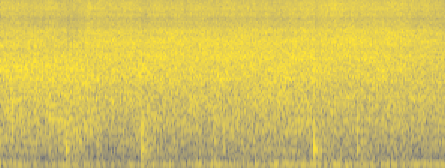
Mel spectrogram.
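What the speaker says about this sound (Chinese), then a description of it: "先把锅烧热，锅热后下油。 下姜" Ginger and bean paste sizzle in hot oil in a wok, a loud, dense, steady hiss with a few faint stirring knocks scattered through it.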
